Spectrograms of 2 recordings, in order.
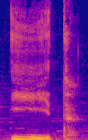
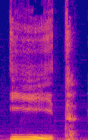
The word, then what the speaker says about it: eat: eat que significa comer se pronuncia con la i larga eat eat el auxiliar wouldn't junto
